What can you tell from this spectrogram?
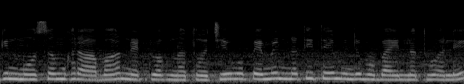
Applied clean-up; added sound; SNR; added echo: none; Musical instrument; 18 dB; none.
